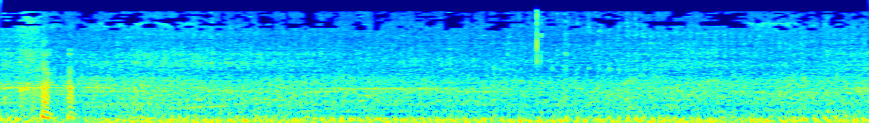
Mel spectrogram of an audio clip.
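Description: Motorcycle engine running steadily at low speed in slow, queued traffic, heard from the rider's seat as a dense low rumble.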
